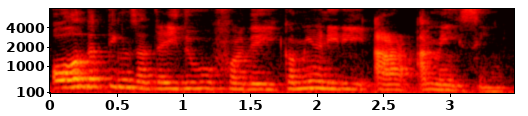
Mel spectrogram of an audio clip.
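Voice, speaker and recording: In a strong Mexican accent, a woman talks amid audible room echo. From Mexico, desert region. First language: Spanish. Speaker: youth program volunteer leader. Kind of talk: public hearing comment. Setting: county meeting room. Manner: halting.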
